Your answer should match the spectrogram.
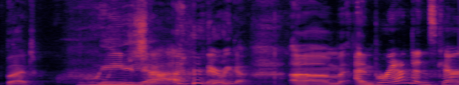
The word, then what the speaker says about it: Ouija: It's pronounced Ouija. Ouija. Not Ouija, but Ouija.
